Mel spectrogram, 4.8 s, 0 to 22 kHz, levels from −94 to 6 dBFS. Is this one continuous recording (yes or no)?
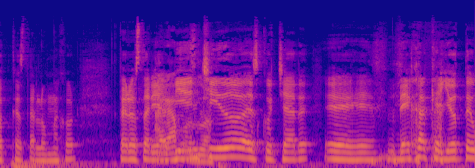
no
